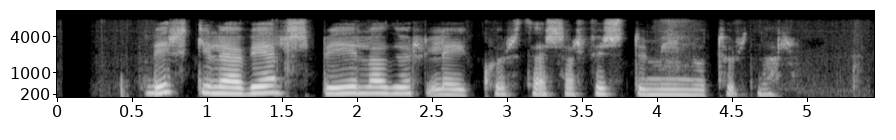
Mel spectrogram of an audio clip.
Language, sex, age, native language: Icelandic, female, 50-59, Icelandic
